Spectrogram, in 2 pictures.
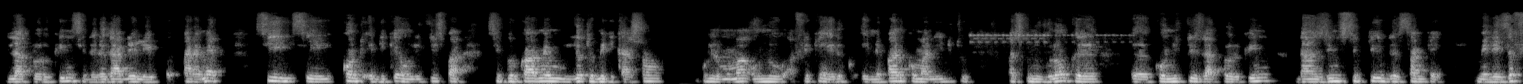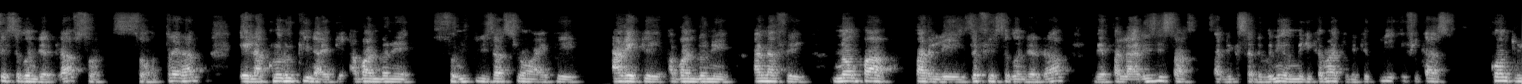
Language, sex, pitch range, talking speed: French, male, 125-145 Hz, 185 wpm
